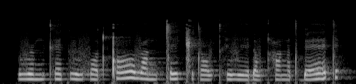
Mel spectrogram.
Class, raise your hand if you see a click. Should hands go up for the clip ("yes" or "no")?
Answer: yes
